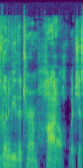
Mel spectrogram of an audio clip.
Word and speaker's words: HODL: and today is going to be the term hotle which is spelled h o DL and it's actually sometimes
